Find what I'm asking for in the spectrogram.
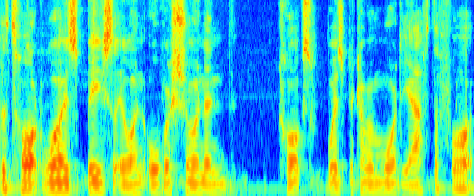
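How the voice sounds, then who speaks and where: This is a man speaking with a Scottish accent. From Scotland. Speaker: sports talk show host. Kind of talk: casual chat.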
